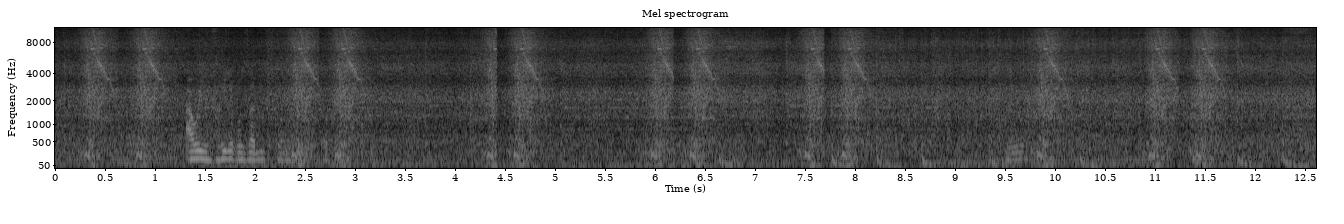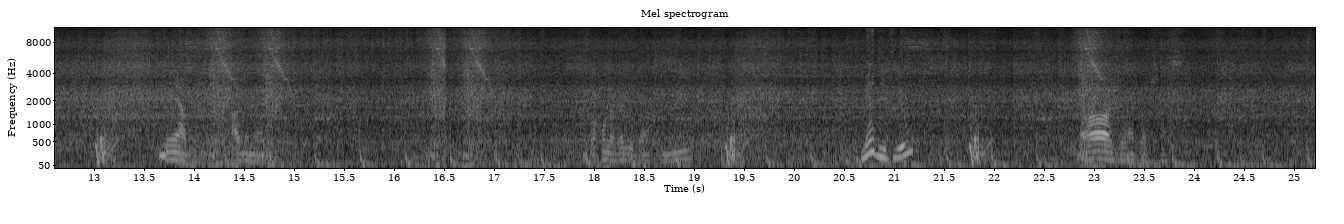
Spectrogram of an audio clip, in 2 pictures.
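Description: Rushing water and sharp whooshes sound over and over.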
